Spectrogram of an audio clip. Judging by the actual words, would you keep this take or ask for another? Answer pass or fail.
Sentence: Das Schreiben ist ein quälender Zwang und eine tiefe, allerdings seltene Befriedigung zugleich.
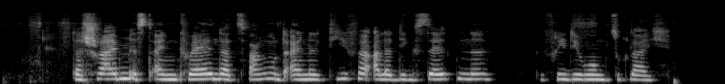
pass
